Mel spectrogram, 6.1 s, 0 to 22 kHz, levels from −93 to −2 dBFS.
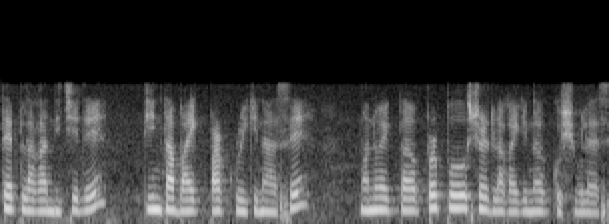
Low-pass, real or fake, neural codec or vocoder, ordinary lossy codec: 5.4 kHz; fake; vocoder, 22.05 kHz, 80 mel bands, WaveNeXt; none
